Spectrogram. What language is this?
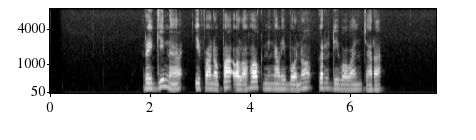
Sundanese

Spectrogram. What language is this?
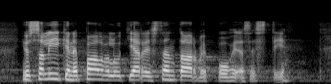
Finnish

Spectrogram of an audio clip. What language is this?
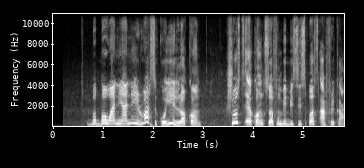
Yoruba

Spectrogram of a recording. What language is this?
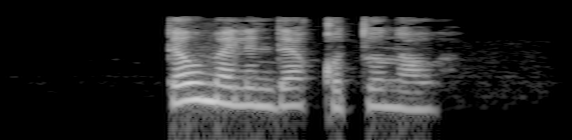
Bashkir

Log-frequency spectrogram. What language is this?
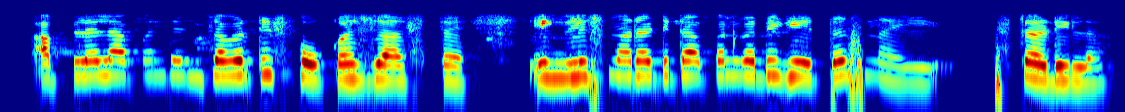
Marathi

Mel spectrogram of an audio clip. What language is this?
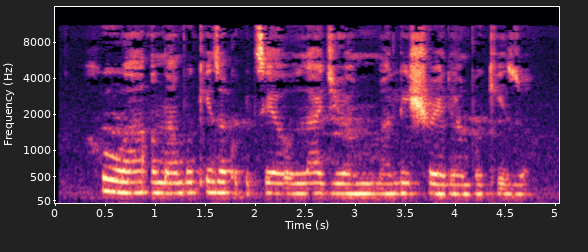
Swahili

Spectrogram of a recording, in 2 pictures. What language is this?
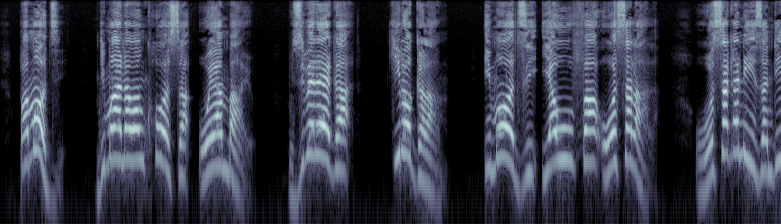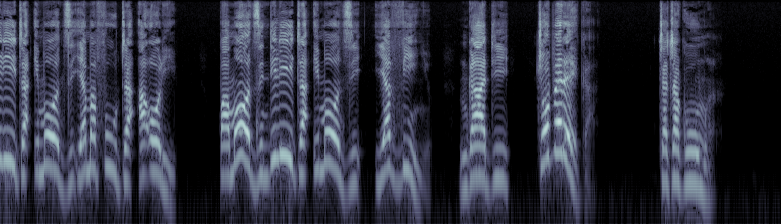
Nyanja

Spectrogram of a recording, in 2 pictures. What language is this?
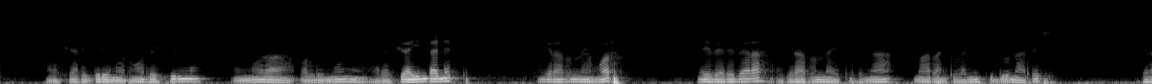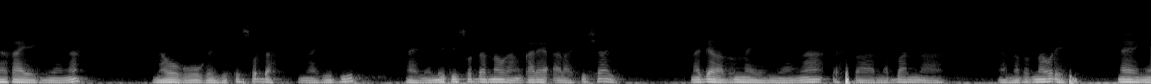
Masai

